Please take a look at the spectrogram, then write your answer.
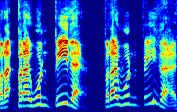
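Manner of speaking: shrill, loud, high, swooping insistent voice. Retelling a debate clip: bad Jordan Peterson impression. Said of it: "that wasn't a very good Jordan Peterson impression".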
